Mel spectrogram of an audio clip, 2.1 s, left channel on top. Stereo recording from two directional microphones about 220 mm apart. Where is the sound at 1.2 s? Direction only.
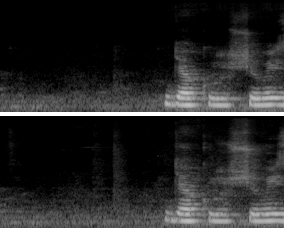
25° left (ahead or behind).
